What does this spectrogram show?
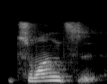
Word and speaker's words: Zhuangzi: And in Mandarin, you would say Zhuangzi. That's the correct pronunciation for what we call Chuang Tzu, Zhuangzi, Sunzi, and Kongzi.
